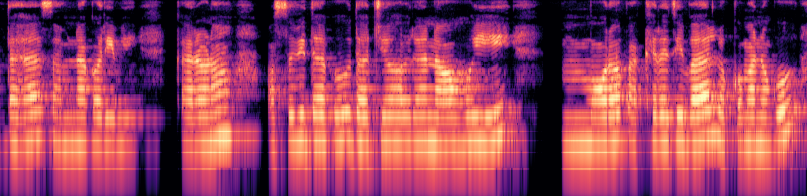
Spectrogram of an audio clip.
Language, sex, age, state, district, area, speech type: Odia, female, 30-45, Odisha, Khordha, rural, spontaneous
